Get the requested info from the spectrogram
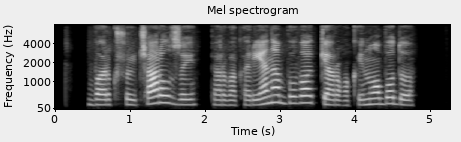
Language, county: Lithuanian, Kaunas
